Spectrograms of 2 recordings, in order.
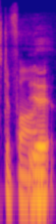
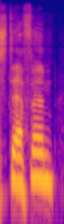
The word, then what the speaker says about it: Stefan: I'm going to go with Stfan. Yeah. And And if you want to go with Stefan, it's okay. Well, it makes no difference. It's just two ways of pronouncing it.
